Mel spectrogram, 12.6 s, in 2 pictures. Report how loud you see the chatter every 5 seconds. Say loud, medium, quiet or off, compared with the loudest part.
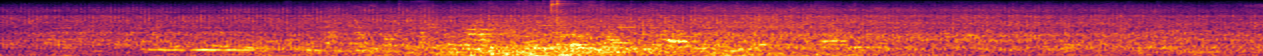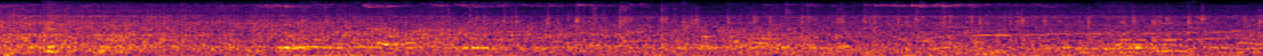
loud, medium, medium.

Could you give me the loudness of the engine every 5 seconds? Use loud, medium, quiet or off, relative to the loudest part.
loud, loud, medium.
